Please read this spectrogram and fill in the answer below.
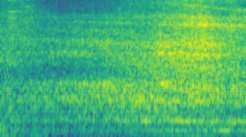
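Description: A truck driving past close by, its engine and road noise growing steadily louder.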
